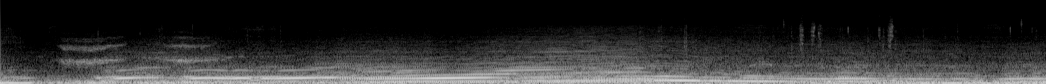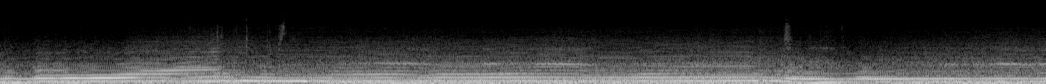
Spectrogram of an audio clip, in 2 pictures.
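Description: A sports car engine revs loudly, rising and falling in pitch.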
